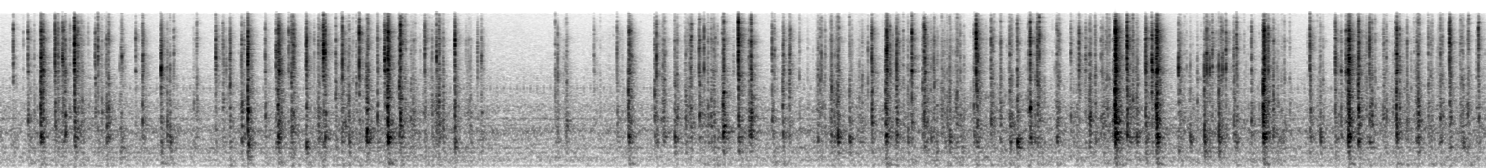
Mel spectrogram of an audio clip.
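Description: Long polished nails and fingertips type rapidly with both hands on a compact pink and white plastic keyboard resting on a wooden desk. The result is a dense stream of crisp, bright clicks and taps with almost no low end, broken by a brief pause around five seconds before the quick typing resumes.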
